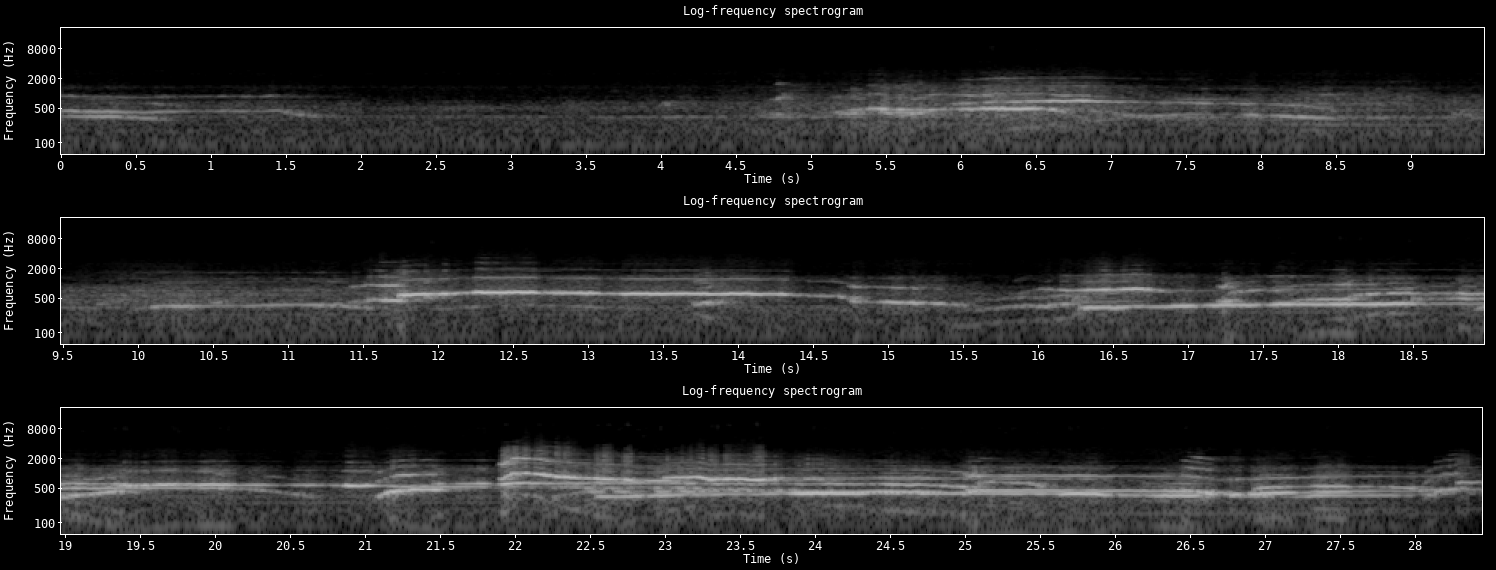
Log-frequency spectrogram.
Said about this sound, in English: So I do have another one here that is six singing dogs all at once.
